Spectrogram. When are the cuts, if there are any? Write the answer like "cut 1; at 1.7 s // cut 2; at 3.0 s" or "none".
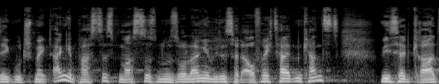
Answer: none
